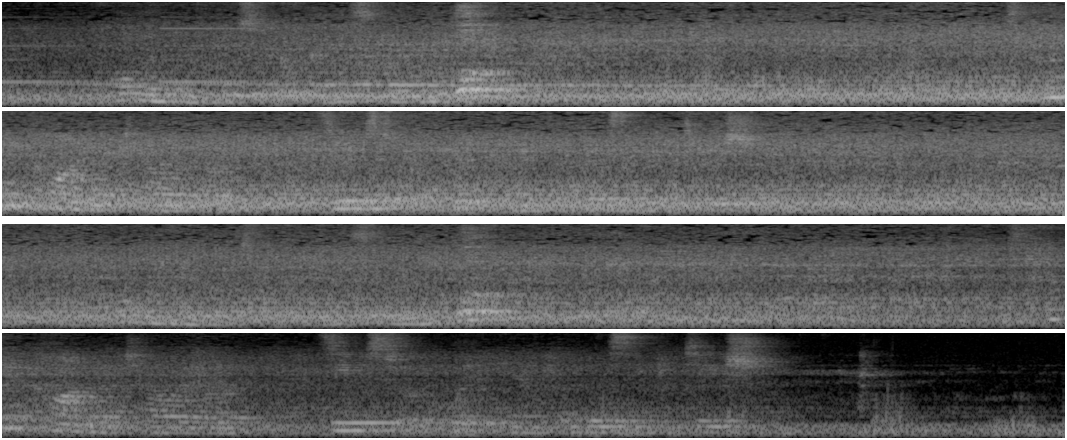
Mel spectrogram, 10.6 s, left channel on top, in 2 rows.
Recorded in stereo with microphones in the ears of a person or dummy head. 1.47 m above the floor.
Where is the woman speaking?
50° left (ahead or behind), 1.9 m.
